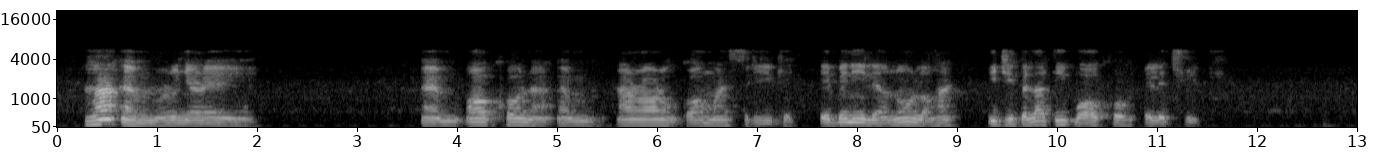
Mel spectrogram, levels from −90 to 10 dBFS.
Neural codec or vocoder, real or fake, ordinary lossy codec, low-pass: none; real; Opus, 16 kbps; 5.4 kHz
